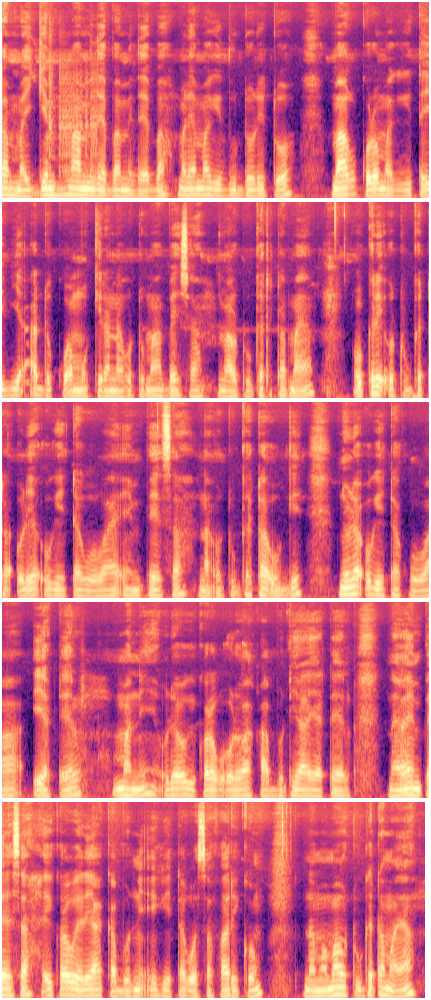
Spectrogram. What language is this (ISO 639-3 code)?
kik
